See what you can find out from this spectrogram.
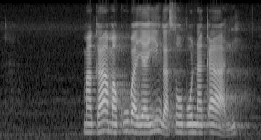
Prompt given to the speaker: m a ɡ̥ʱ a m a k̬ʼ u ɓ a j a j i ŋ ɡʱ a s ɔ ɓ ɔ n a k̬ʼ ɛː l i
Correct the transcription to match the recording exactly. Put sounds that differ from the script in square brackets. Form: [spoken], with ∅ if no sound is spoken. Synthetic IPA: m a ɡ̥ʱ a m a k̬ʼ u ɓ a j a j i ŋ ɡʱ a s ɔ ɓ ɔ n a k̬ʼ [aː] l i

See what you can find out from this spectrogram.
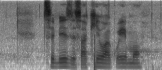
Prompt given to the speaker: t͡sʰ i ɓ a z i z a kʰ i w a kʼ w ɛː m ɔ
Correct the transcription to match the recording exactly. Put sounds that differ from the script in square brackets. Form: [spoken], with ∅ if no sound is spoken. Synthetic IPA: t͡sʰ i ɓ [i] z i [s] a kʰ i w a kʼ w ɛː m ɔ

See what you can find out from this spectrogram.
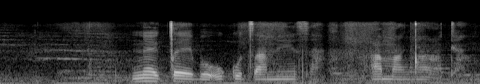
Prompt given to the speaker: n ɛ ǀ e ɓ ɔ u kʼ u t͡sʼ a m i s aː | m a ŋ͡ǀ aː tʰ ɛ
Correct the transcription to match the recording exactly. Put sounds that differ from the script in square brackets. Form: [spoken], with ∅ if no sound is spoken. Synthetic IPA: n ɛ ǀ [ɛ] ɓ ɔ u kʼ u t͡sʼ a m i s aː | m a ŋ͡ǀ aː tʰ [a]

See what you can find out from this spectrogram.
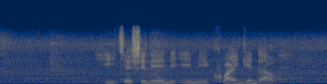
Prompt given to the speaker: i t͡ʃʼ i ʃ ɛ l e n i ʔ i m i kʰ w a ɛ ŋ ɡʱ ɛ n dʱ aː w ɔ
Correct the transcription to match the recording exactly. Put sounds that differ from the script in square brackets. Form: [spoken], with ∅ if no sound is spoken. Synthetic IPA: i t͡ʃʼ [ɛ] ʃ ɛ l e n i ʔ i m i kʰ w a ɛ ŋ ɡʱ ɛ n dʱ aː w ɔ

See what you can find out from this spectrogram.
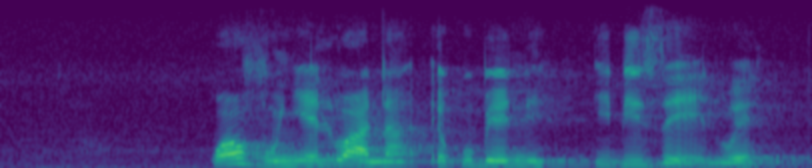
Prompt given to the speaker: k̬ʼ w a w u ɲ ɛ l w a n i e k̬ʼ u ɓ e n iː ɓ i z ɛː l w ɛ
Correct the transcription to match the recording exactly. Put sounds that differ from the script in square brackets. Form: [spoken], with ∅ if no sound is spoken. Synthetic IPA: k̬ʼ w a [v] u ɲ ɛ l w a n [a] e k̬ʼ u ɓ e n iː ɓ i z ɛː l w ɛ

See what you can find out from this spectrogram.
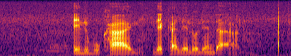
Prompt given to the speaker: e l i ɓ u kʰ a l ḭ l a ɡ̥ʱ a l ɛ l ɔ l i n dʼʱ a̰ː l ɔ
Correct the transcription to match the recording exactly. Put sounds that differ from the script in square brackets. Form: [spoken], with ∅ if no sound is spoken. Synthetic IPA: e l i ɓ u kʰ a l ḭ l [ɛ] ɡ̥ʱ a l ɛ l ɔ l [ɛ] n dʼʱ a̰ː l ɔ

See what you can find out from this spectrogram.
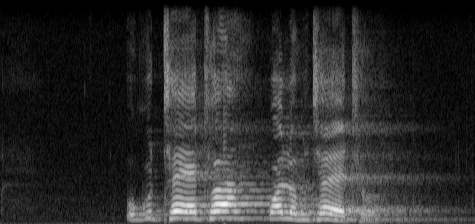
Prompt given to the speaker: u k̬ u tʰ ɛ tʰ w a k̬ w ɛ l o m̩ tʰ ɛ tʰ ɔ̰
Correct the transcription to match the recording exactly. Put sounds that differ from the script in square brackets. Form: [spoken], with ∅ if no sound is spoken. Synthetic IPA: u k̬ u tʰ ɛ tʰ w a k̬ w [a] l o m̩ tʰ [ɛː] tʰ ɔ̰

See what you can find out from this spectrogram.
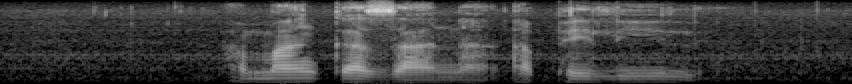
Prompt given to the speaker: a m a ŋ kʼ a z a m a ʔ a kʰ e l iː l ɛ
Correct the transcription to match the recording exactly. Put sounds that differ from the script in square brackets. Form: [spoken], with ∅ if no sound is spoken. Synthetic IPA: a m a ŋ kʼ a z a [n] a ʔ a [pʰ] e l iː l ɛ

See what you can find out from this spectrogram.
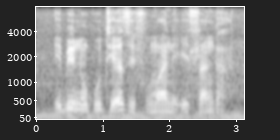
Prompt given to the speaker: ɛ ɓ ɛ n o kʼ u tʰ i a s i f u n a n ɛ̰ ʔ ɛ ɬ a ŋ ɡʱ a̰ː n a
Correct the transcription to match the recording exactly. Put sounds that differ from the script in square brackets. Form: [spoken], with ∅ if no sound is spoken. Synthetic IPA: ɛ ɓ ɛ n o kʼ u tʰ i a [z] i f u [m] a n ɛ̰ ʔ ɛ ɬ a ŋ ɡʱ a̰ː n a

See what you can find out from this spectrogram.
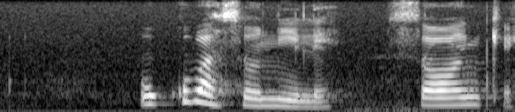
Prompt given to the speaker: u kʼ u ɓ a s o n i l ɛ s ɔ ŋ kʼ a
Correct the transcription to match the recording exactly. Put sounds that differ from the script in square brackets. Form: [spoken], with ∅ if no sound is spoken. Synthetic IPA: u kʼ u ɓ a s o n i l ɛ s [ɔː] ŋ kʼ [ɛ]

